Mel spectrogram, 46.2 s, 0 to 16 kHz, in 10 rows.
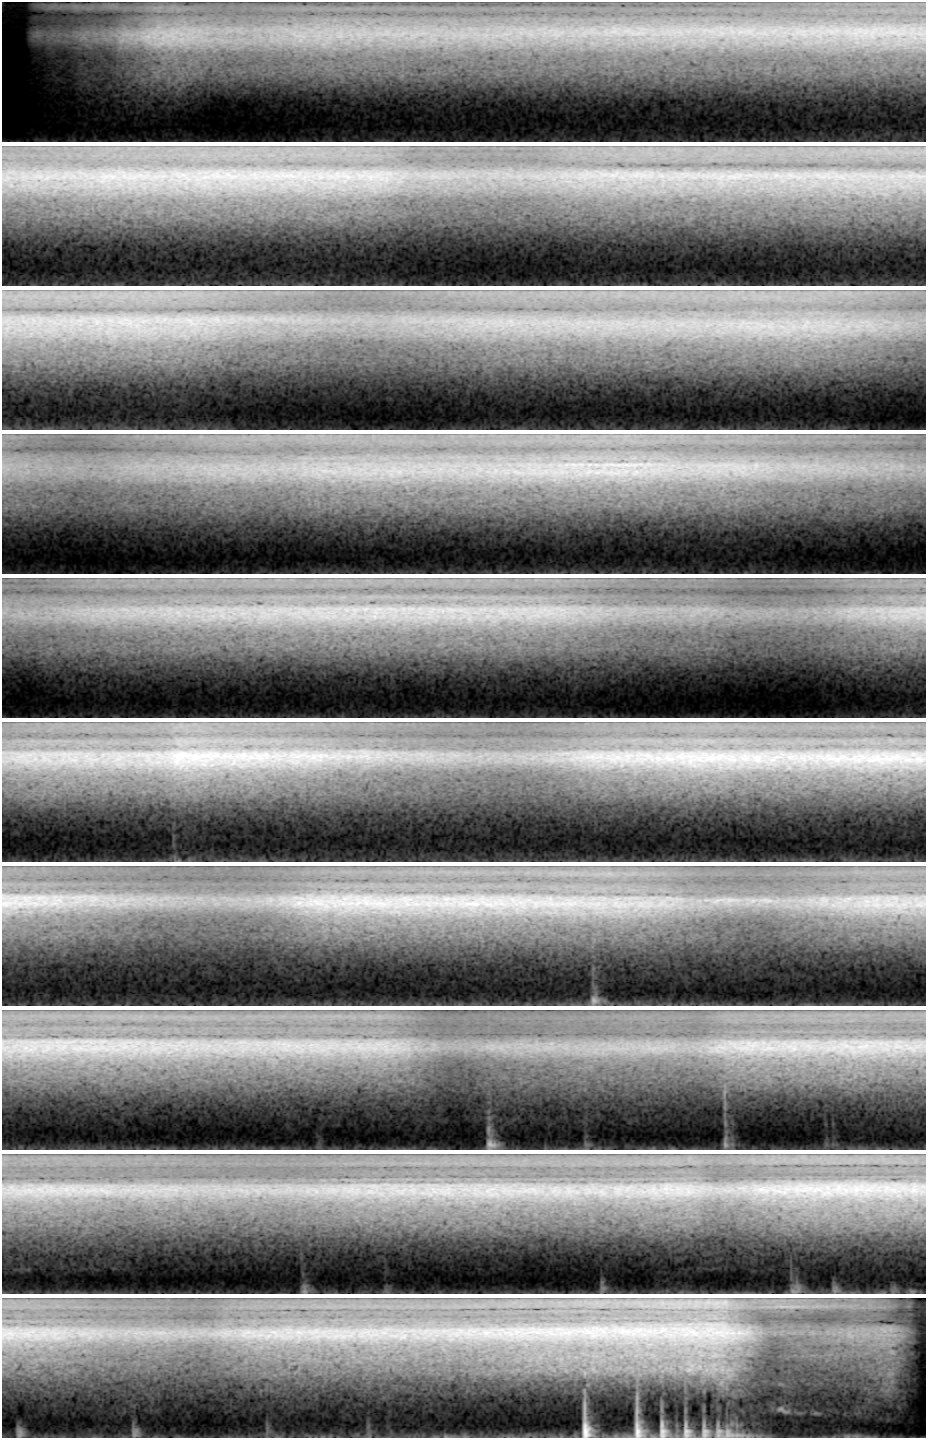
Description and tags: Balloon Deflate Long 1
Recorded as part of a collection of sounds created by manipulating a balloon.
